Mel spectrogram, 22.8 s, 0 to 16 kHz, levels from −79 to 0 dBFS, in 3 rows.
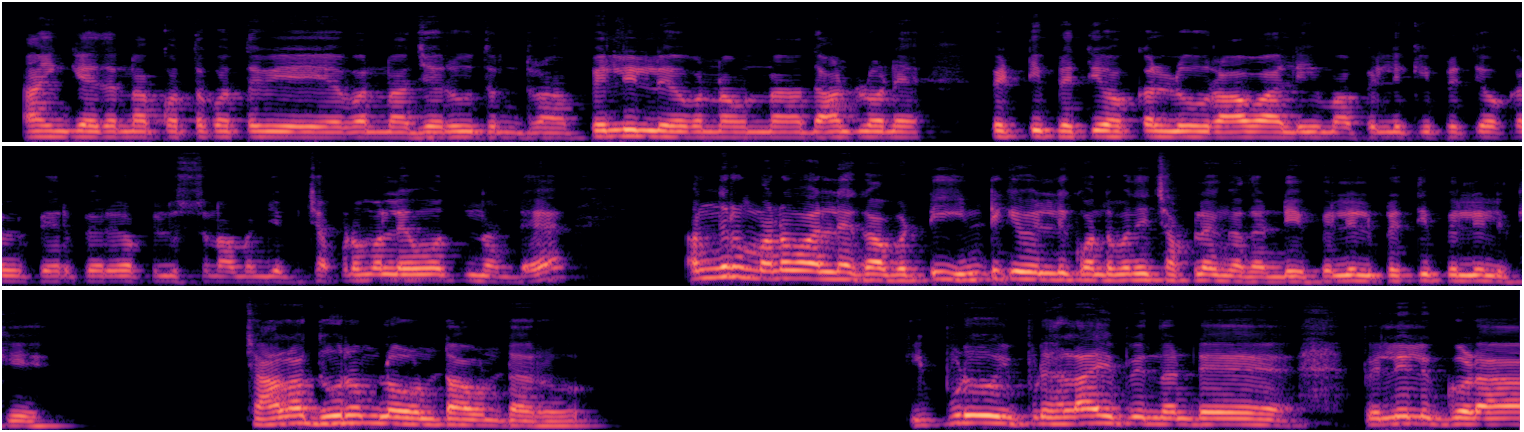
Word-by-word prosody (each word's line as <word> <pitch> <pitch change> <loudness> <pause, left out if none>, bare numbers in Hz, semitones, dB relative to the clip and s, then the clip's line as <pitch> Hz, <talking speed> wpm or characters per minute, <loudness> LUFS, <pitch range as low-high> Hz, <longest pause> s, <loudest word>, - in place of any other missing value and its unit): ఆహ్, 150 - 0
ఇంకేదైనా 145 -1 -1
కొత్త 145 0 -5
కొత్తవి 145 0 -1 0.3
ఏవన్నా 135 0 -3
జరుగుతున్ర 140 -2 -3 0.2
పెళ్ళిళ్ళు 155 0 +4
ఏవన్నా 140 0 -2
ఉన్నా 135 0 -3 0.2
దాంట్లోనే. 140 0 0 0.4
పెట్టి 155 +1 0
ప్రతి 150 +1 0
ఒక్కళ్ళు 145 0 +1 0.2
రావాలి. 140 0 +3
మా 135 - -3
పెళ్ళికి 140 0 -6
ప్రతి 135 +1 -9
ఒక్కరిని 140 -1 -7
పేరు 135 0 -8
పేరుగా 140 0 -3
పిలుస్తున్నాం. 135 -1 -10
అని 130 +1 -10
చెప్పి 125 -1 -12
చెప్పడం 155 +1 -5
వల్ల 160 0 +1
ఏమవుతుందంటే 155 -5 -2 0.8
అందరూ 255 +3 +3
మనవాళ్లే 200 -2 +5
కాబట్టి 155 +1 +2
ఇంటికి 195 +3 -1
వెళ్లి 175 0 +2
కొంతమందికి 160 +1 +1
చెప్పలేం 155 0 -1
గదండీ! 130 0 -1
పెళ్లిలు 145 +1 +2
ప్రతి 145 +2 -2
పెళ్లిళ్లకి. 135 -4 -1 1.1
చాలా 170 +5 +4
దూరంలో 195 -2 +4
ఉంటా 150 0 +2
ఉంటారు. 125 -2 -3 1.8
ఇప్పుడు 195 +9 +3 0.2
ఇప్పుడెలా 175 +1 +1
అయిపోయిందంటే 165 -4 +1 0.7
పెళ్ళిళ్ళకి 170 0 0
గూడా 160 -1 +5
145 Hz, 120 wpm, -23 LUFS, 140-160 Hz, 1.8 s, మనవాళ్లే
